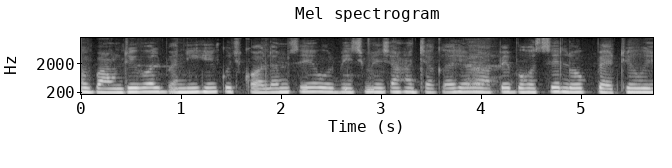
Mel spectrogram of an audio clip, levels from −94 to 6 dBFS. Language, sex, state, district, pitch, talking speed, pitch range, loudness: Hindi, female, Bihar, Katihar, 205 Hz, 210 wpm, 200-210 Hz, -14 LUFS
